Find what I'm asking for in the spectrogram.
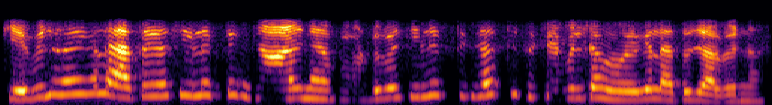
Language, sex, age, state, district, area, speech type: Bengali, female, 45-60, West Bengal, North 24 Parganas, urban, conversation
